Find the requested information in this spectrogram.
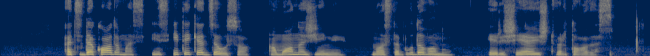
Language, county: Lithuanian, Vilnius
